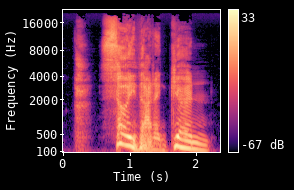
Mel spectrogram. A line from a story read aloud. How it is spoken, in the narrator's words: Roach whispers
